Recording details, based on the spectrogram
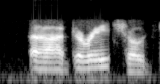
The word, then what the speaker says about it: derecho: Derecho, D-E-R-E-C-H-O, Spanish for, well, straight line.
